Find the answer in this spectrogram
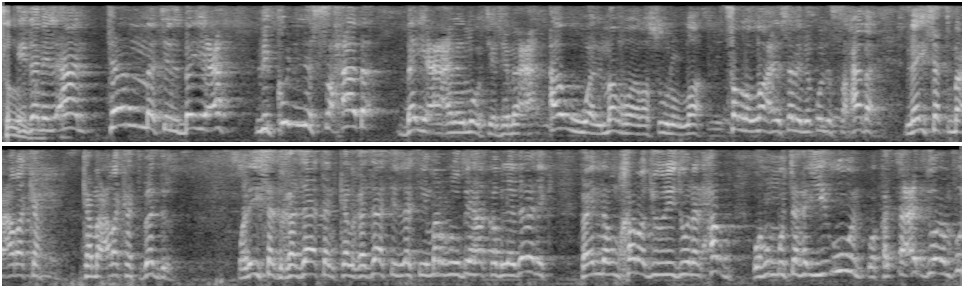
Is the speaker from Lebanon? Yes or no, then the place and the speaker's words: no; Egypt; كم رأينا بفضل الله في بلدنا مصر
